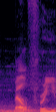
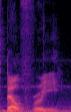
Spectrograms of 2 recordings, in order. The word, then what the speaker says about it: belfry: Belfry Luna. I know for a fact that I said Belfry in the first game, but I checked ever since how to pronounce the word, and it's Belfry.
